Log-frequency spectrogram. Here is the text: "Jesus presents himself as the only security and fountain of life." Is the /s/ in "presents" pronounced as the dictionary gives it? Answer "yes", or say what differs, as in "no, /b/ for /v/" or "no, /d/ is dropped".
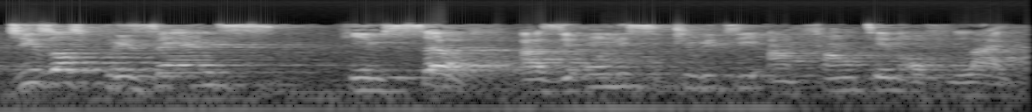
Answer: yes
